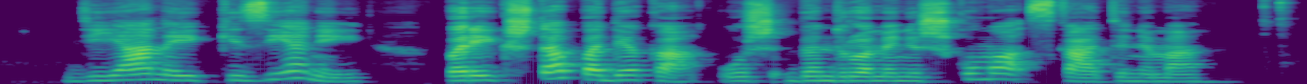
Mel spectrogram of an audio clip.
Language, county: Lithuanian, Alytus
